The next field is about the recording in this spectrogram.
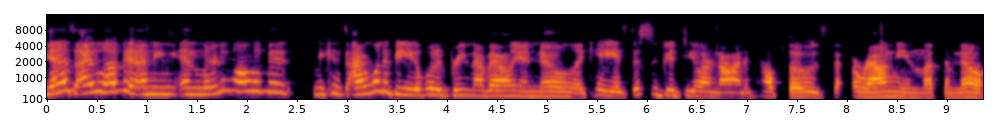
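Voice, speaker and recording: With an American accent, a woman talks at a fairly quick pace. Her intonation is lively. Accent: Texan accent, stronger when excited. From Central Texas. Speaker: stay-at-home mother learning real estate underwriting. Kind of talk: casual interview.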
